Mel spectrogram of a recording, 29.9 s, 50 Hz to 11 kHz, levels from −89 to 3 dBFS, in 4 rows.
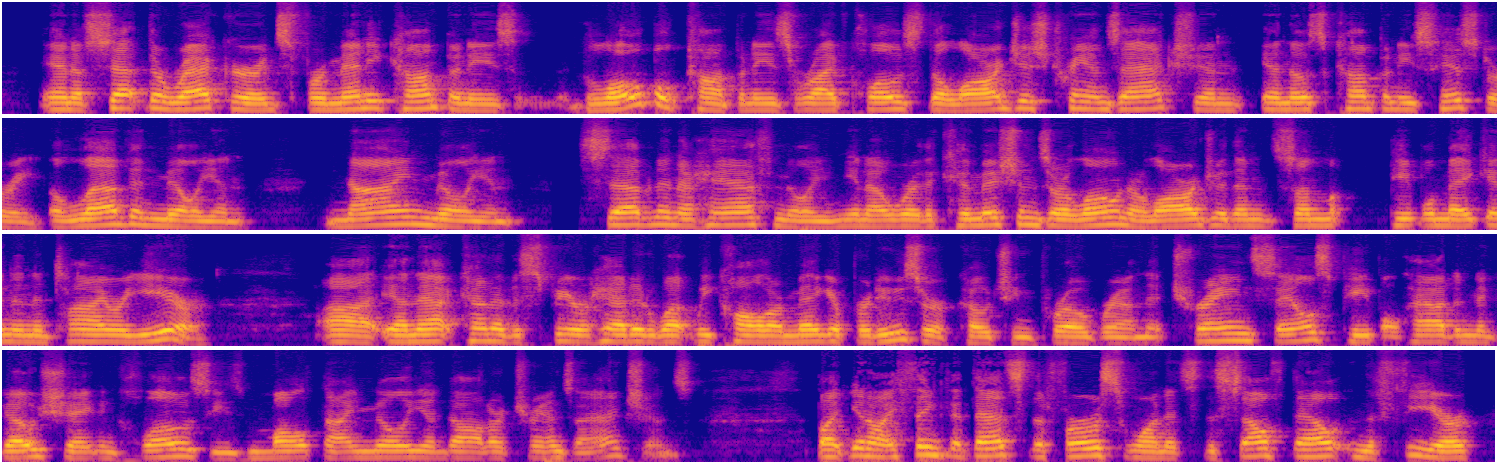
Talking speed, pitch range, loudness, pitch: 170 wpm, 135-155 Hz, -15 LUFS, 145 Hz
